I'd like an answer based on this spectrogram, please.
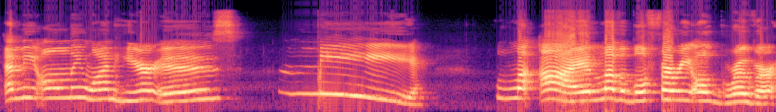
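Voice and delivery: high, loud delighted monster voice; relieved Grover. Acted. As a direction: Grover realizing he's the monster.

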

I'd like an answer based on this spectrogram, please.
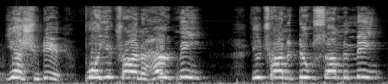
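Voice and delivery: high, loud, voice cracking with hurt; mock tearful rage; tearful accusing stepdad. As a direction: accuse the boy, on the edge of crying. Stepdad accusing, near tears.

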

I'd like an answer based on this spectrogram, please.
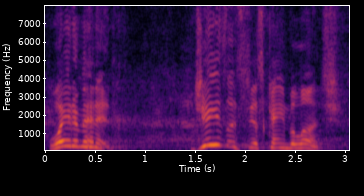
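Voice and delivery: high, loud mock amazement; loud, high group reaction, playfully amazed; astonished. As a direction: exclaim in hammed-up astonishment. Group's acted astonished reaction at lunch.

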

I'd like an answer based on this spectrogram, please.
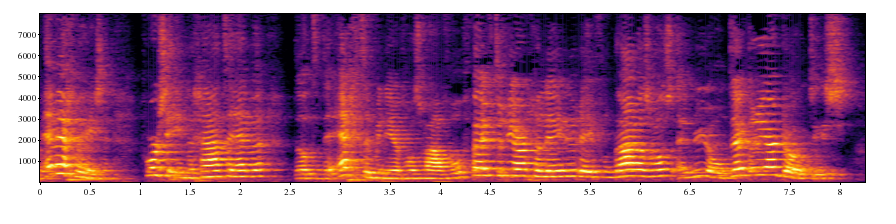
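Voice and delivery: hurried getaway order; a touch of excited urgency; urgent calling. A narrator's reading. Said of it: "riep meneer Pijpentoon". (gehaast roepend)

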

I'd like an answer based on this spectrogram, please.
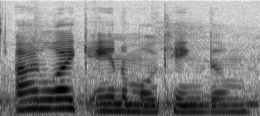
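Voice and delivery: ordinary talk

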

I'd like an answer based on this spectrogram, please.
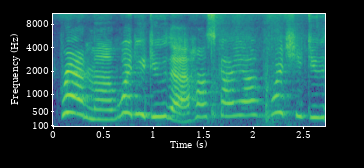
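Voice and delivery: high-pitched playful complaint; mock scolding. Mock complaint to grandma for dog.

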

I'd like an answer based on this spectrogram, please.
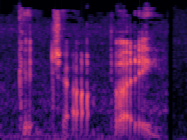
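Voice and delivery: whispered praise. Real, not acted. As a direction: breathe it softly to the pet.

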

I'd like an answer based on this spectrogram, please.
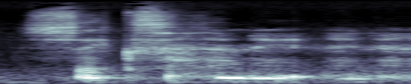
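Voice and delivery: counting under her breath; hushed count to herself; whispered counting. Real, not acted. Counting savings to herself, whispered.

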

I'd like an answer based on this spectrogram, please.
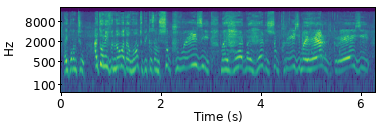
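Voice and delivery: put-on over-the-top Spanish accent telenovela diva; big crazy telenovela star with Spanish accent. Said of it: "Can you do a Spanish accent?".

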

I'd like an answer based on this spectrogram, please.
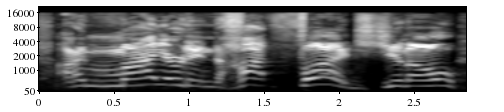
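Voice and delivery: ordinary talk

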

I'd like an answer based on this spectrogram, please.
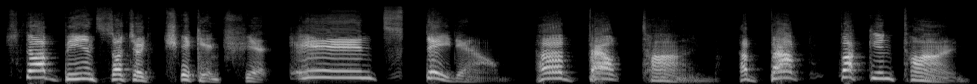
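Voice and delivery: cocky, taunting doll villain voice; gloating killer doll. Acted. Killer doll catching a runaway victim, gloating menace.

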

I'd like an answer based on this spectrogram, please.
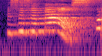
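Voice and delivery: high, loud squeaky mouse voice; teacher voicing a mouse puppet. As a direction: speak as a tiny excited mouse.

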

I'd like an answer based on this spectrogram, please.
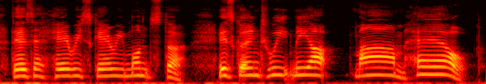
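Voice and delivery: very high child voice, faked panic; a small boy pretending a monster will eat him; little boy's fake alarm. A narrator's reading. Kipper fakes monster fright to Mum, very high.

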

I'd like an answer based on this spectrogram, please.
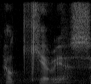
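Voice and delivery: soft, slow wondering; hushed puzzlement. Acted. Wandmaker puzzles over the chosen wand, quietly intrigued. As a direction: drop to a slow, intrigued murmur.

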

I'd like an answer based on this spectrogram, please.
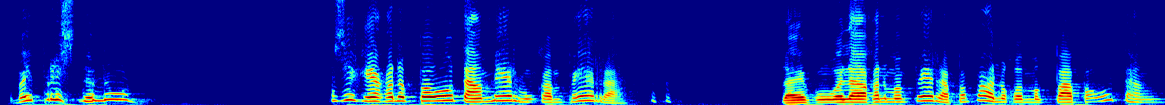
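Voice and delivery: high, loud preacher's exhortation with a laugh; fired-up sermon delivery; preaching at full force. Acted. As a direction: rouse the congregation, voice climbing.

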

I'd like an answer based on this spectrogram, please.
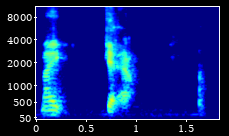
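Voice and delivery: slow, drawn-out, disbelieving; scornful dismissal. Retold or imitated. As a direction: drag it out in disbelief. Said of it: "client dismisses consultant".

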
